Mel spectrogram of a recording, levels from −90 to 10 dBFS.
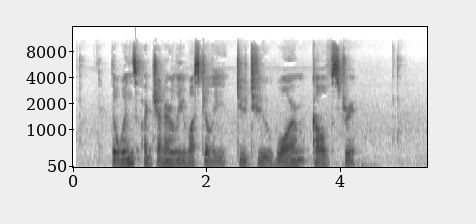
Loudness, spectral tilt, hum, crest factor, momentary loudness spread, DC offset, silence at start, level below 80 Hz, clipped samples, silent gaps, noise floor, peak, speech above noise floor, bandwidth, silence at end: -19 LUFS; -2.5 dB/octave; none; 22 dB; 10 LU; under 0.1%; 0.35 s; -46 dBFS; under 0.1%; none; -48 dBFS; 0 dBFS; 28 dB; 16 kHz; 0.45 s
